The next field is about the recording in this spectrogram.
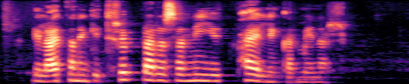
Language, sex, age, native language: Icelandic, female, 40-49, Icelandic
